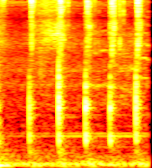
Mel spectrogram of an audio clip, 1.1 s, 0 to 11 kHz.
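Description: Five quick knocks on the metal wheel rim of a 2023 Toyota Corolla Hybrid LE, each a short, dull tap with a brief tone around 1.2 kHz. The real metal rims contrast with the plastic hubcaps on the 2022 model.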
